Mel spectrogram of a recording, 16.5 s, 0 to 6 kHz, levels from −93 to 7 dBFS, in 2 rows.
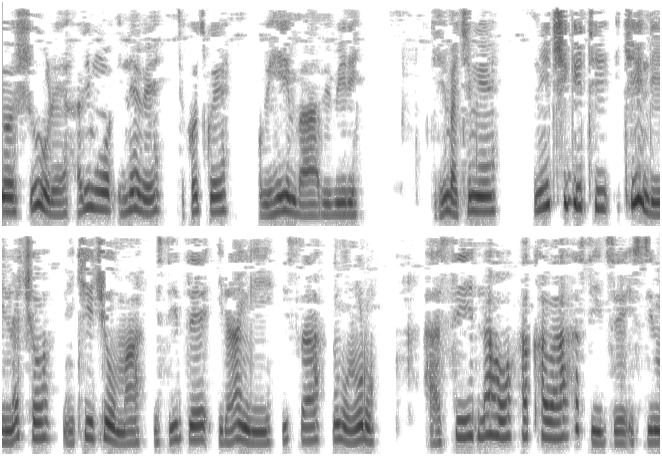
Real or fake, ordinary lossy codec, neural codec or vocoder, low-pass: real; MP3, 24 kbps; none; 5.4 kHz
